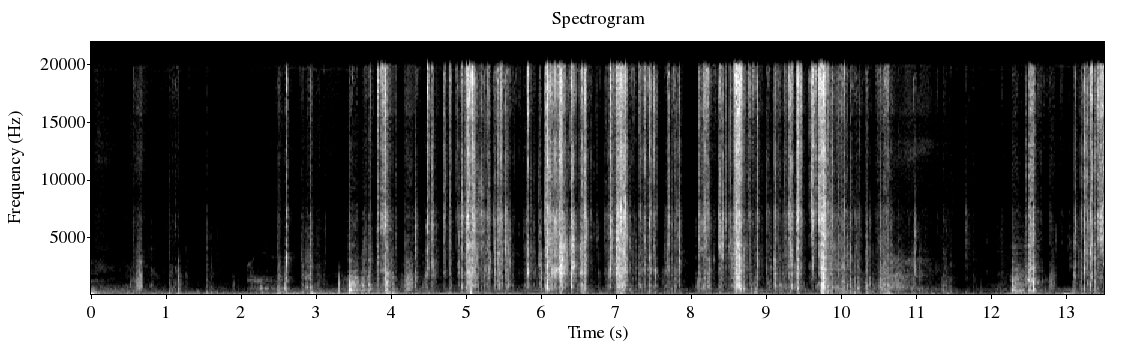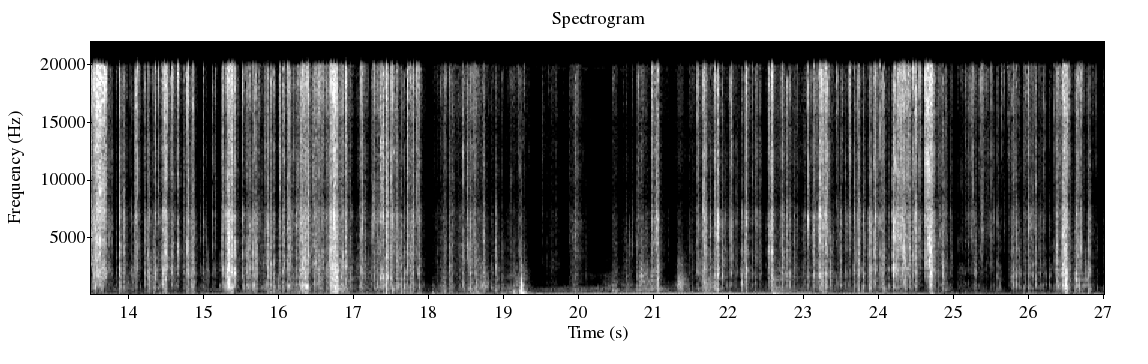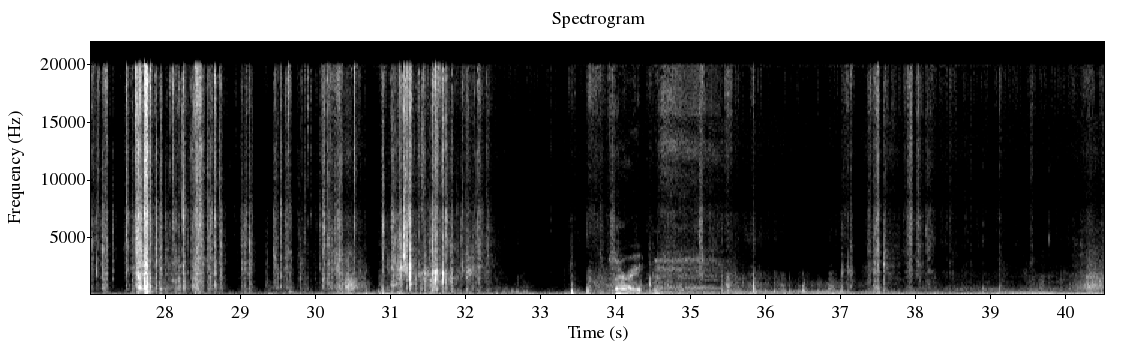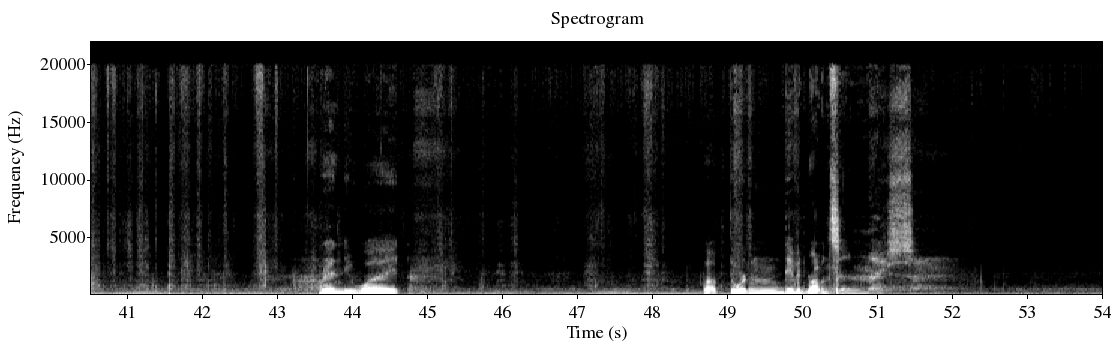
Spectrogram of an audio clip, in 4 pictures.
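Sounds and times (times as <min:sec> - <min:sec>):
low hum: 0:00.0 - 0:54.0
wrappers tearing and crinkling: 0:03.6 - 0:11.2, 0:12.3 - 0:32.5, 0:37.0 - 0:43.1.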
